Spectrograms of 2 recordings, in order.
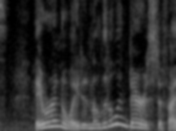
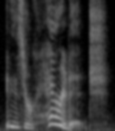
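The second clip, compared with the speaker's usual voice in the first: high, loud, shocked insistence; a shocked fairy insisting; 8 semitones higher, 8 dB louder than usual. Acted.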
